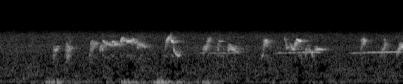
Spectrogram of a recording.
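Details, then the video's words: A red-whiskered bulbul gives a string of lively chirped and warbled notes in quick succession. A faint, steady whistled tone runs behind the later notes. "chim chào mào diab kuam lauj quaj zoo heev"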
